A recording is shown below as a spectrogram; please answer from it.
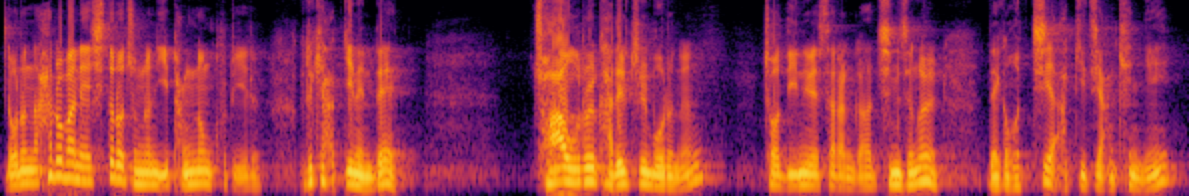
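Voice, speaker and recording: A man voicing a patient, gentle God. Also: mid-range voice, animated, close to an everyday voice. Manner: slow, gentle questioning. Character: patient, questioning male deity.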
